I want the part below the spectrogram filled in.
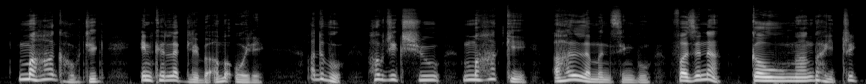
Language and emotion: Manipuri, disgusted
